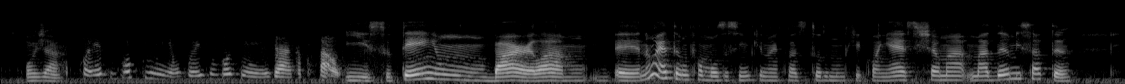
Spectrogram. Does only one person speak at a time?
Yes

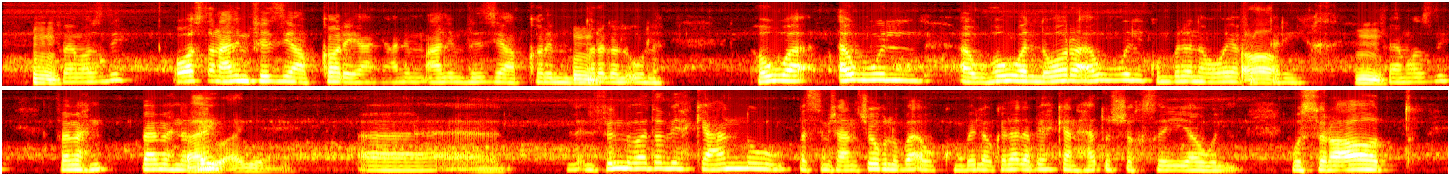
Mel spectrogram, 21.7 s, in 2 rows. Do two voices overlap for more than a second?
No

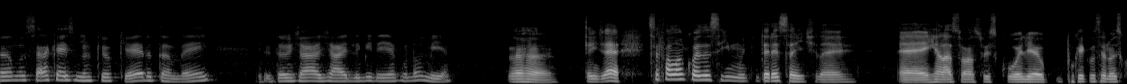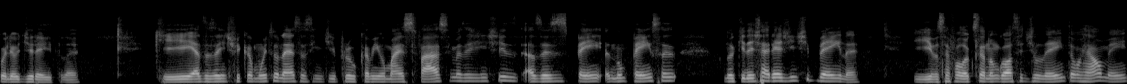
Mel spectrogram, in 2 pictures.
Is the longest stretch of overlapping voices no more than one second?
Yes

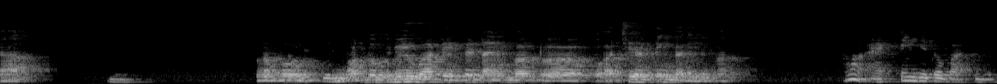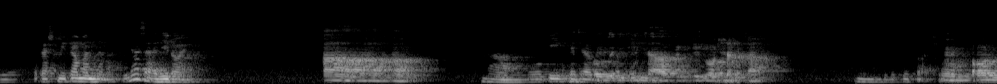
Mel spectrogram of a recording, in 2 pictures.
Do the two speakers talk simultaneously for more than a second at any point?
No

